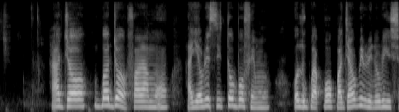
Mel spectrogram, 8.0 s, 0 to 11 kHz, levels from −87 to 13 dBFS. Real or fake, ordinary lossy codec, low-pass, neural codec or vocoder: fake; none; 9.9 kHz; codec, 44.1 kHz, 3.4 kbps, Pupu-Codec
